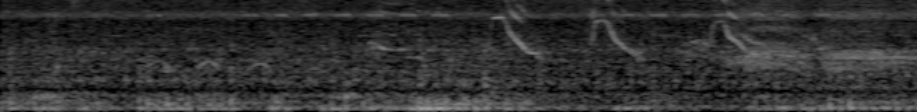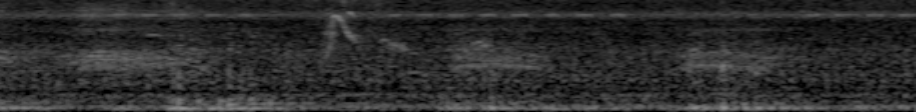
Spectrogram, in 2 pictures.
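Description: Large birds circling overhead, calling in several short, high, sliding whistles over a steady low rumble.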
